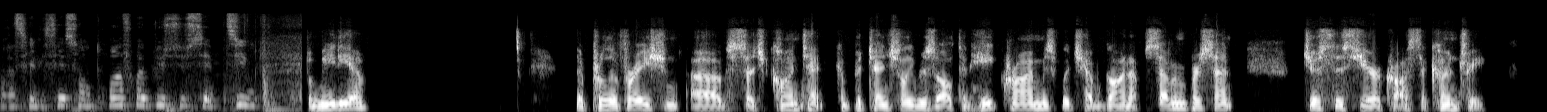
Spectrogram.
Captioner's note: speaking French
